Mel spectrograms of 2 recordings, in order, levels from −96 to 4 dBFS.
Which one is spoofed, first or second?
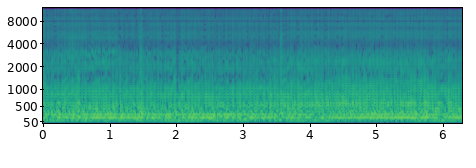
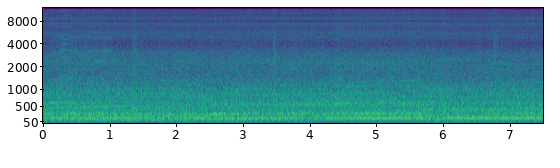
first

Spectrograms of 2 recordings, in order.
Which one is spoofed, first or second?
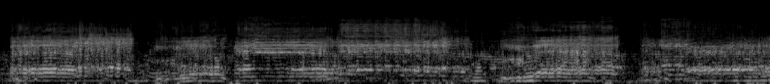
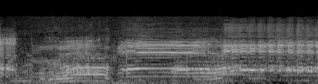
first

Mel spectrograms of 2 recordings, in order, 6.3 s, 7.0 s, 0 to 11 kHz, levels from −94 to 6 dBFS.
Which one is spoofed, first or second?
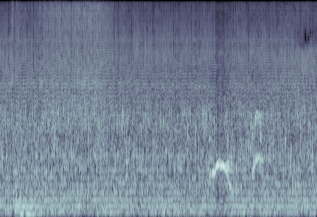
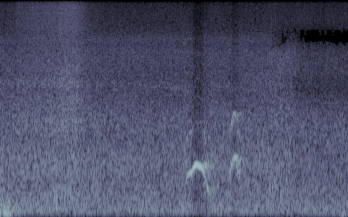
first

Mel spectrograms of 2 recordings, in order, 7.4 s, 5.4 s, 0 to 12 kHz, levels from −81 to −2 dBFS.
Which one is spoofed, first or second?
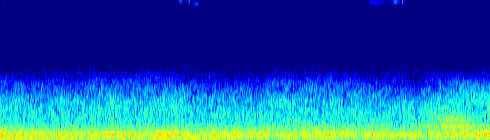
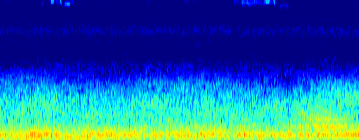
first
